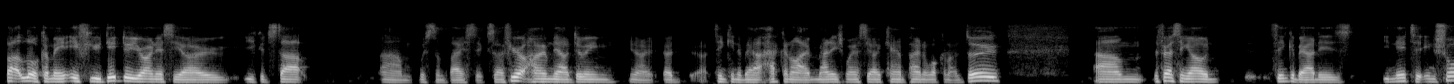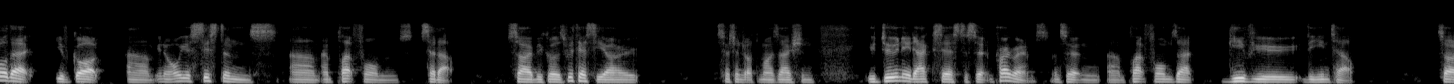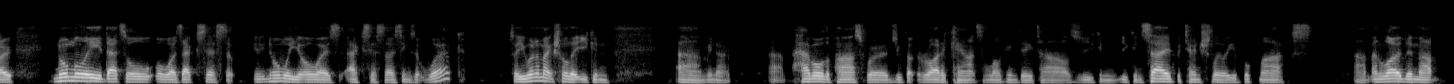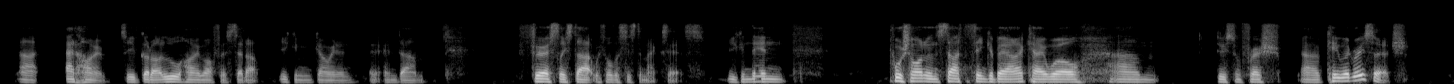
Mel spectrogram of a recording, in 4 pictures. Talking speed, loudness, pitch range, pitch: 195 wpm, -21 LUFS, 110-130 Hz, 115 Hz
